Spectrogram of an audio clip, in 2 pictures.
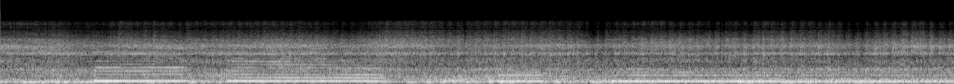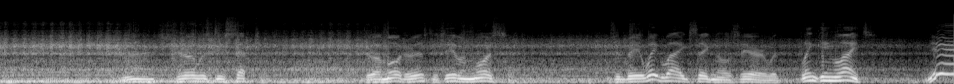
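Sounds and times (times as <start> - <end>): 
express train roaring past a railroad crossing: 0.0 - 19.0
long steady train horn blasts: 0.9 - 4.0, 4.8 - 8.0
speech: 11.6 - 12.4, 13.2 - 14.8, 15.7 - 19.0.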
